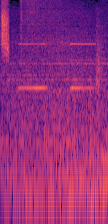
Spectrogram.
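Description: Deck crane's warning beeper sounding while it hoists a load: two even beeps about a second apart, each about half a second long, over a steady low rumble of machinery.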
